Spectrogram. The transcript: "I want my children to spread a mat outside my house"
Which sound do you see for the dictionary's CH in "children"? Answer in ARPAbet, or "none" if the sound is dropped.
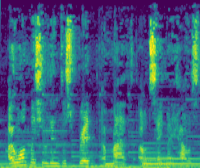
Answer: S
